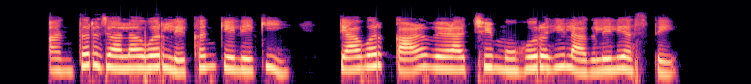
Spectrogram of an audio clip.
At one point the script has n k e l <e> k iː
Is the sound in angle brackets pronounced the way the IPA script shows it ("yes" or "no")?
yes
